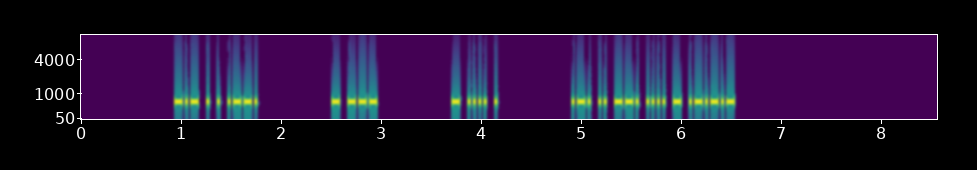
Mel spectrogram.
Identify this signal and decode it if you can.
Morse code, heard as a keyed tone, about 46 wpm, 700 Hz. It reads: KEEP TO THE RIGHT.
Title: 4x Word-Spacing - Sentences from Top 300 Words - 45wpm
